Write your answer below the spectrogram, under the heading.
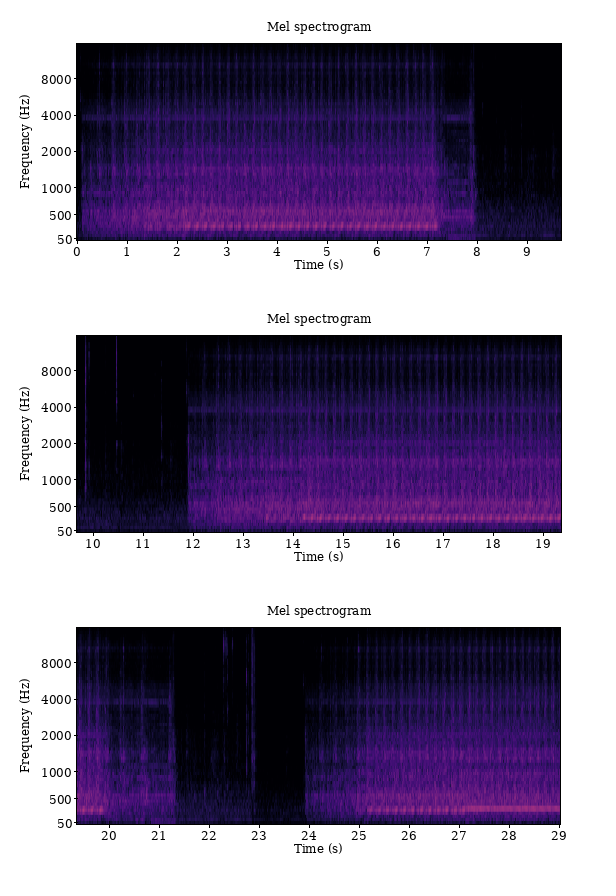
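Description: Electric sewing machine stitching a straight seam in three runs, with a fast, even stitch rhythm over its motor hum, stopping twice for a few seconds between runs with a few faint clicks in the pauses. Near the end the hum rises slightly as it speeds up.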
